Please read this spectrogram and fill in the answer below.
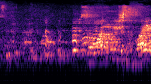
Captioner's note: audience laughter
